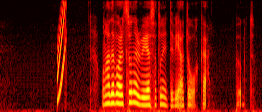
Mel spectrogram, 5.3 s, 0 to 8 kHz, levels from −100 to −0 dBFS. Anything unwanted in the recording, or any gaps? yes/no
yes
